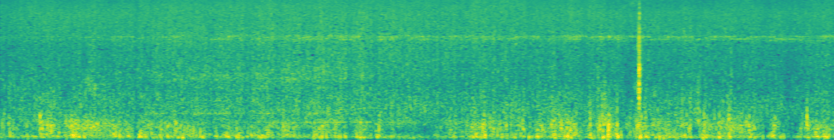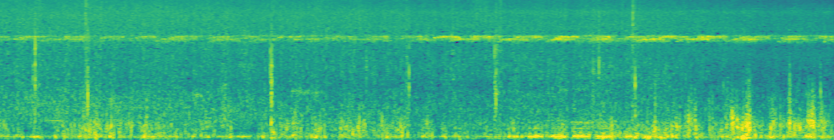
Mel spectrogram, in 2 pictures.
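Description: Strong sea wind buffeting the microphone: a gusty low rumble that rises and falls, with a faint steady high tone above it.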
